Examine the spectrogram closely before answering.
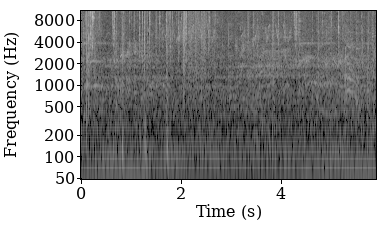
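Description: Footsteps knock on wooden boards.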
